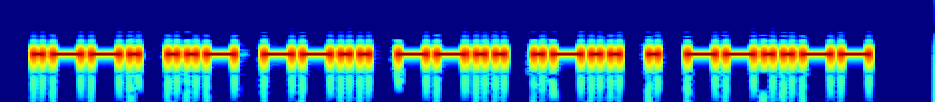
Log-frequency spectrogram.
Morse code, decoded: PUZZLE,

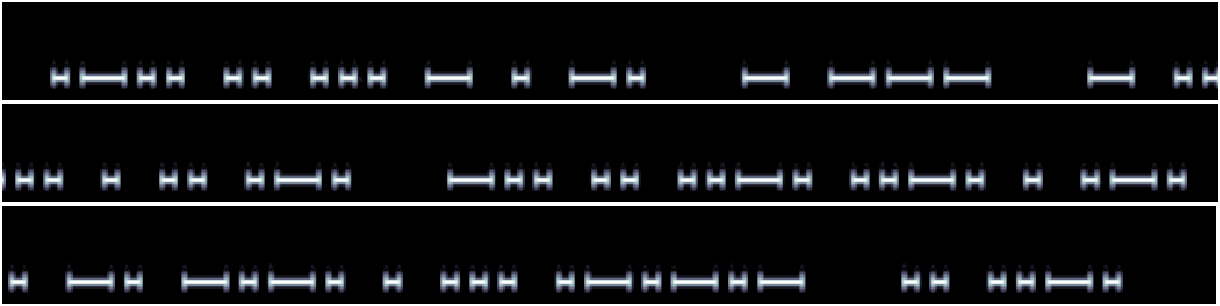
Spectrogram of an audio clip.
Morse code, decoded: LISTEN TO THEIR DIFFERENCES. IF

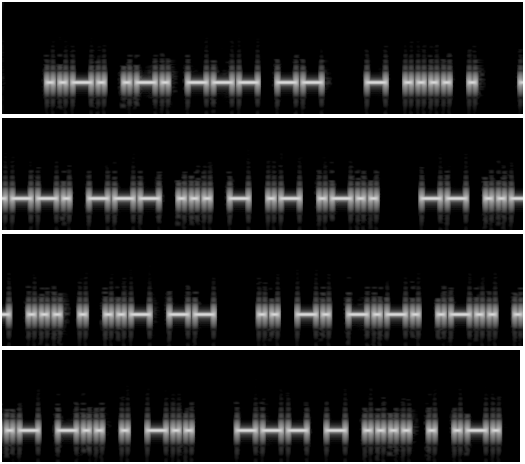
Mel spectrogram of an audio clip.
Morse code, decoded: FROM THE POSTAL MUSEUM INCLUDED OTHER

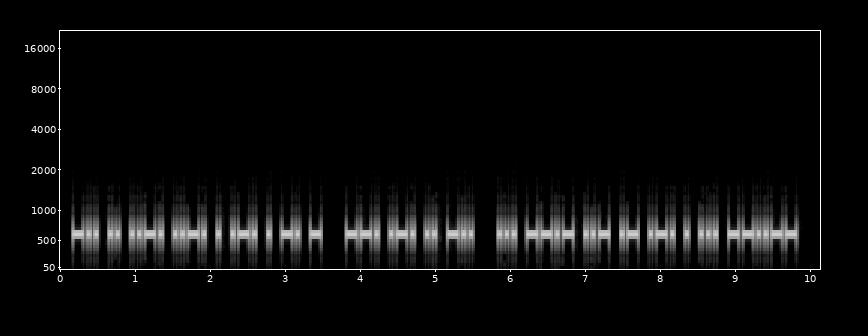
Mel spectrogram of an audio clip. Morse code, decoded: DIFFERENT GRID SQUARES,

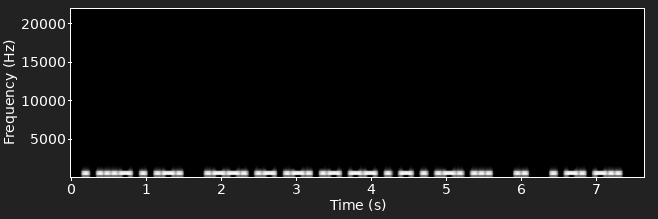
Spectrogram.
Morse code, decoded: EVER PARAMETERS I END

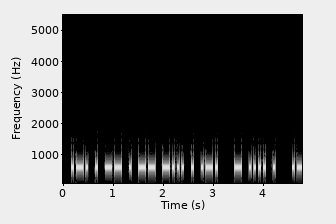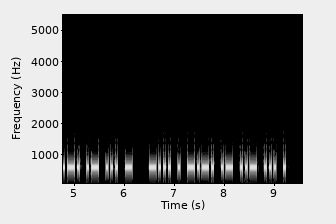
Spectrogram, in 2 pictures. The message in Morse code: REMEMBER THE PAST BECAUSE

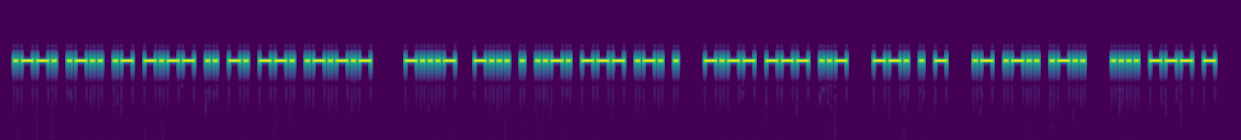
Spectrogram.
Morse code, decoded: PLAYING. <BT> BEFORE YOU GET ALL HOT

